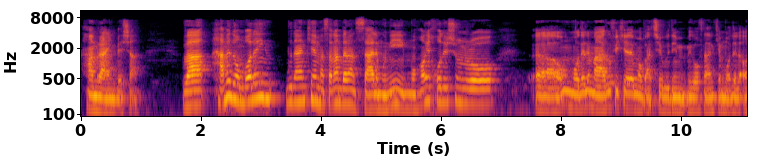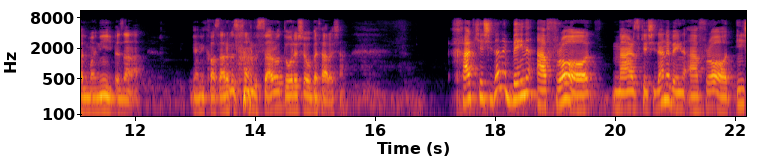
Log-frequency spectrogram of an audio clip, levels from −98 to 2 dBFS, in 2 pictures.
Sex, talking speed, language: male, 125 wpm, Persian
